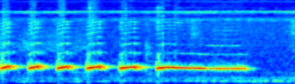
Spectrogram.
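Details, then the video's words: Competition-quality Perkutut Bangkok zebra dove, farm-bred in Kroya, Cilacap, Central Java, gives five quick clipped coos followed by one long sustained mellow coo that fades out, loud and clear over faint background hum. "PERKUTUT BANGKOK GACOR PAKEM DEPAN TENGAH UJUNG KUALITAS LOMBA"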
